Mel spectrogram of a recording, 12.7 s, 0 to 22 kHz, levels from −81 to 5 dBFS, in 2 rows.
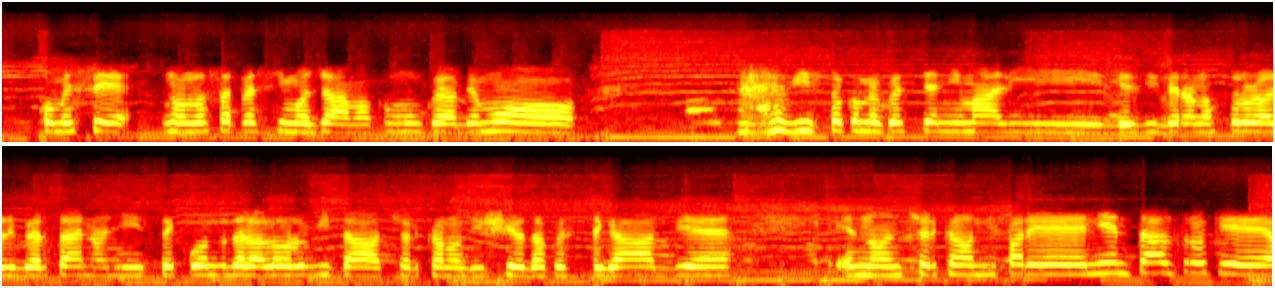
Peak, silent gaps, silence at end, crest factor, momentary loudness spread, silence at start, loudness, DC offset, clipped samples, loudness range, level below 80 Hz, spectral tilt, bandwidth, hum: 0 dBFS; none; 0 s; 12 dB; 6 LU; 0 s; -13 LUFS; under 0.1%; under 0.1%; 1 LU; -46 dBFS; -4.5 dB/octave; 13 kHz; none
